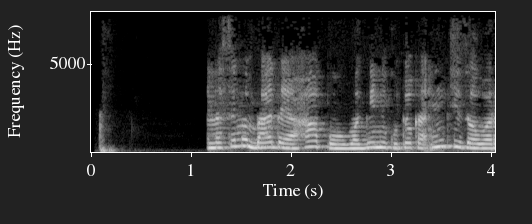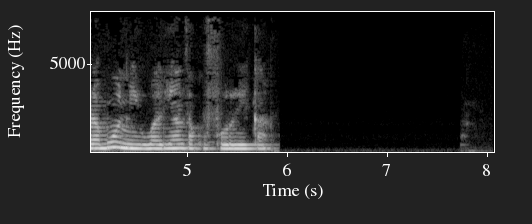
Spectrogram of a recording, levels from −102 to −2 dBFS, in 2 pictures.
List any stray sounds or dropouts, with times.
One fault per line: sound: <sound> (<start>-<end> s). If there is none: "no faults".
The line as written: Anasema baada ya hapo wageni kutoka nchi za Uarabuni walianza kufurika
no faults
